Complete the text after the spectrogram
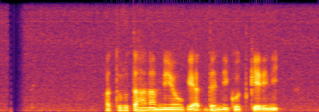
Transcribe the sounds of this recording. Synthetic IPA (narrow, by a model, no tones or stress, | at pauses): ɐt̪uɾut̪ɐɦɐnamnijoːɡeɐ̰d̪ːənikut̪keɾini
